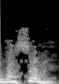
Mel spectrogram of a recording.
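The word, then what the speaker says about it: Yeshua (ישוע): In Hebrew, you pronounce it Yeshua or Yehoshua.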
